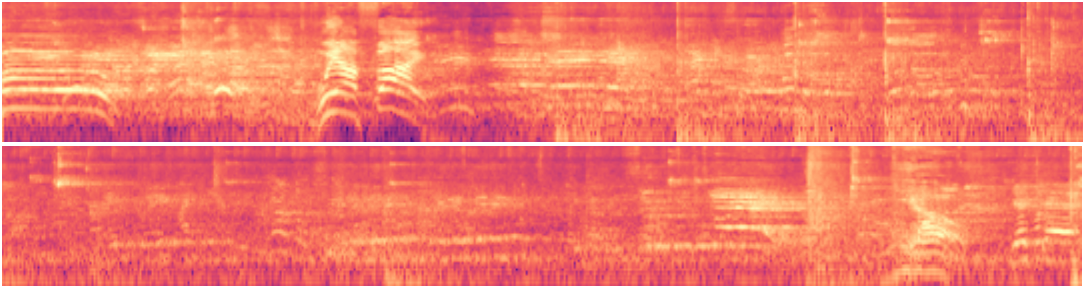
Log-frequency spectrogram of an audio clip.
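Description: A crowd of young women and girls shouts and cheers in a large echoing gym.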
